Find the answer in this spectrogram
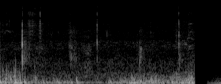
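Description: Footsteps in sandals on a concrete driveway: a string of light, irregular clicks and slaps.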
